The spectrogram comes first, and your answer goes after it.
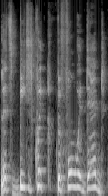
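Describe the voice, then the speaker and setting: A woman's voice: low-pitched, very animated, a little slow, a little mellow. A woman voicing a cheeky, scornful talking cat in a storybook reading, blunt and indignant. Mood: scared.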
